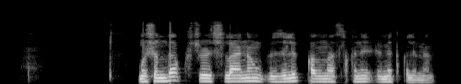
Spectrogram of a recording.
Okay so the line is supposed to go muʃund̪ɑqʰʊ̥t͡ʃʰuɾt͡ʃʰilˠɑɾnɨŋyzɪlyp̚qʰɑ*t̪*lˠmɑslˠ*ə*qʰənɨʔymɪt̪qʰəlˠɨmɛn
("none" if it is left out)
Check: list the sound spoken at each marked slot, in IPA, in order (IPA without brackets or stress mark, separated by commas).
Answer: none, ə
